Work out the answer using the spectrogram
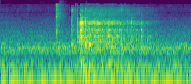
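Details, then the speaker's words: Mercedes S-Class throttle body (ASR) on the bench, powered by a working gas module, before repair: one short click and a brief whir, then quiet, as the motor tries to engage but the open-circuit internal clutch coil cannot activate. "throttle tries to activate but the problem here is the clutch coil clutch coil inside is open circuit so cannot activate the clutch coil"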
